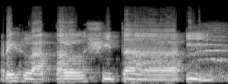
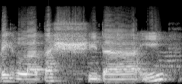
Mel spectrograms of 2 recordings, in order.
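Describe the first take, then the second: First: The L sound is clearly pronounced. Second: The L merges into a doubled sh sound. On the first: The speaker calls it wrong. "tidak dibaca" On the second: The speaker calls it right. "langsung dibaca"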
